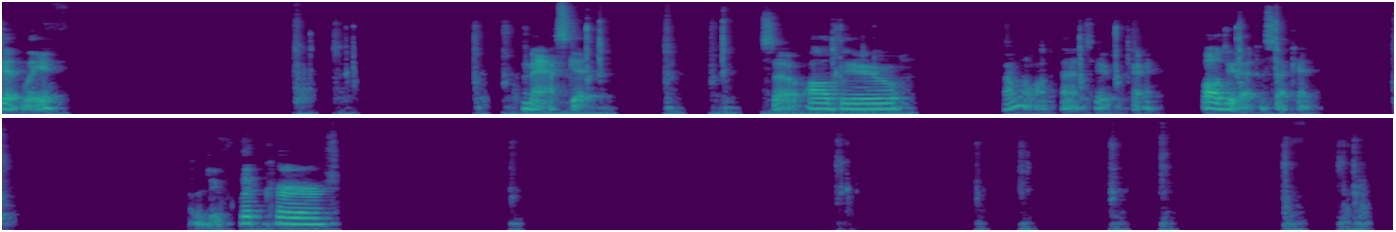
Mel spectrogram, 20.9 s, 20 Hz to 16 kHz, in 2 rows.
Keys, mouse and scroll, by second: 2.3 ctrl+z, 2.7 right click, 3.5 alt+right click, 5.0 alt+right click, 6.3 shift+right click, 7.8 shift+right click, 8.1 alt+right click, 11.9 click, 15.7 right click, 16.5 ctrl+z, 17.0 right click, 17.1 shift+right click, 17.5 alt+right click, 19.0 ctrl+right click, 20.4 ctrl+click.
